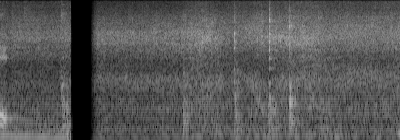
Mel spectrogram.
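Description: Potato chunks in spice paste sizzling in a hot metal pan while a spatula stirs them, with light scrapes and taps against the pan. The sound cuts out briefly about a second in.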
